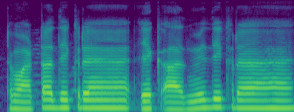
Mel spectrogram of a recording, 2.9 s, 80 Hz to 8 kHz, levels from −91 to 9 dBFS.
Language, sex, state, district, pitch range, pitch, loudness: Hindi, male, Jharkhand, Garhwa, 145-160 Hz, 155 Hz, -14 LUFS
